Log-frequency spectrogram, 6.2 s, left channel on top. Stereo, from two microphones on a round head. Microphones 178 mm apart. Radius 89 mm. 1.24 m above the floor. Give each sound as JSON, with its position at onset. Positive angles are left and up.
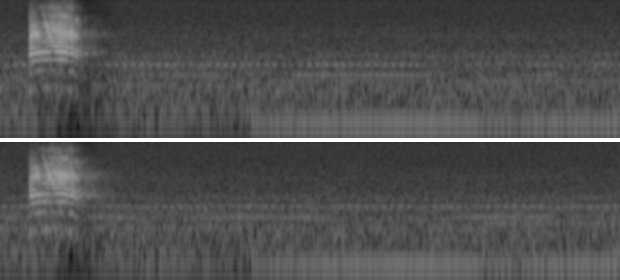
{"t": 0.3, "sound": "a cat meowing", "side_deg": 20, "distance_m": 0.6}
